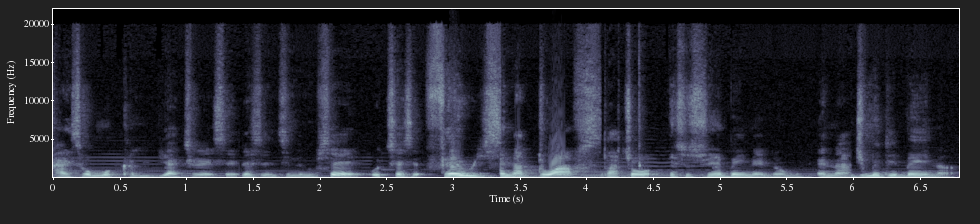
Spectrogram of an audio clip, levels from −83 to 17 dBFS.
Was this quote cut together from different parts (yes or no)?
yes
